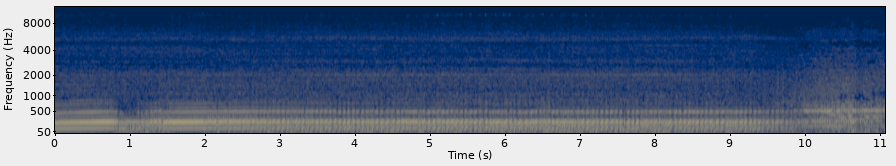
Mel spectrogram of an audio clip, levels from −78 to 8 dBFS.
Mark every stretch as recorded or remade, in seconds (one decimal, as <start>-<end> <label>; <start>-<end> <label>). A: 0.0-11.1 recorded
